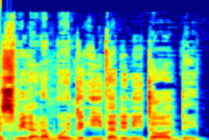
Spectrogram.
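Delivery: ordinary talk, nothing marked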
